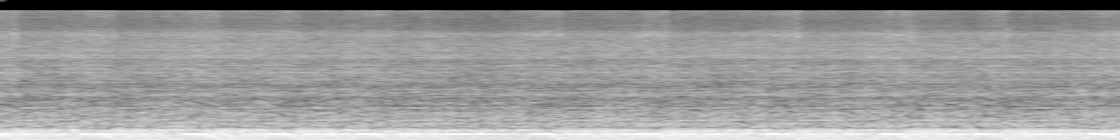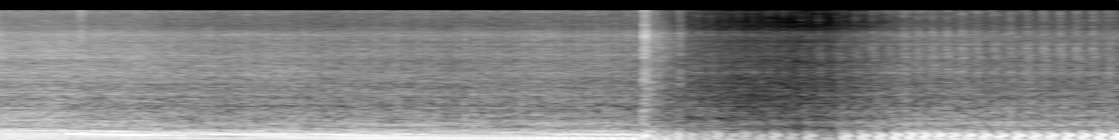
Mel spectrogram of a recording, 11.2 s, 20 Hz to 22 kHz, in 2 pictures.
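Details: Piaggio MP3 500 scooter that cuts out at 6000 rpm: engine holds high revs, sags, then settles into uneven lumpy idle; owner suspected bad fuel, replaced tank and is burning off fuel in lines, unconfirmed.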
